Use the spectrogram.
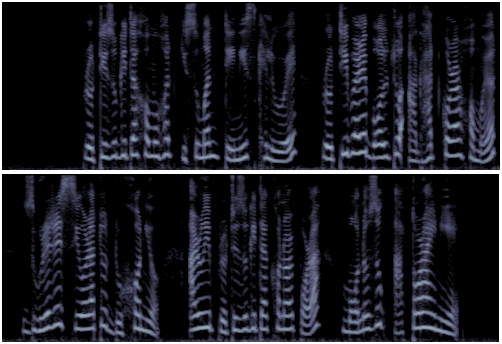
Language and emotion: Assamese, disgusted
